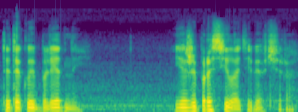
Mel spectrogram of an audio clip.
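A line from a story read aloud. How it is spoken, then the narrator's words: Pleading woman. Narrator (Russian): умоляющим тоном произнесла женщина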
